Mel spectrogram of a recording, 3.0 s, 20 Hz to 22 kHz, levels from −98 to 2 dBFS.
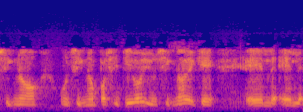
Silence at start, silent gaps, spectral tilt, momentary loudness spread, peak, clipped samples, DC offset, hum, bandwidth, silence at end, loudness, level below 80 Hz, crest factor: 0 s; none; -3.5 dB/octave; 5 LU; -10 dBFS; under 0.1%; under 0.1%; none; 6.8 kHz; 0 s; -26 LUFS; -84 dBFS; 16 dB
